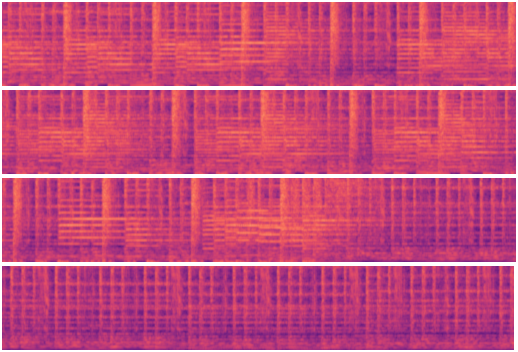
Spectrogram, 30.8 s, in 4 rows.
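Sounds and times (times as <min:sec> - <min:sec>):
reggae song: 0:00.0 - 0:22.1.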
